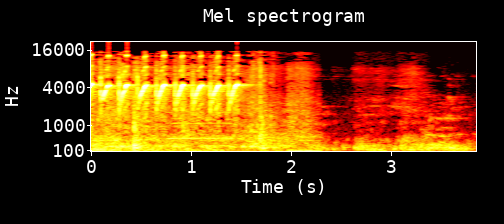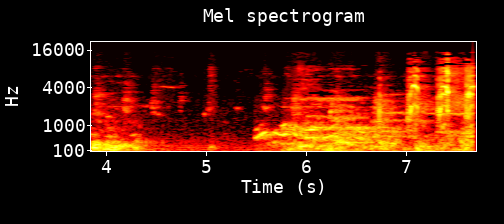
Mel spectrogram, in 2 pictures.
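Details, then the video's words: Female bar-winged prinia in breeding condition calling its mate: a rapid burst of about eight sharp, high, evenly repeated notes lasting under two seconds, then near silence with faint low rustles and a few soft high notes at the end. "SUARA CIBLEK SAWAH MEMANGGIL PASANGAN GACOR NGEBREN"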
